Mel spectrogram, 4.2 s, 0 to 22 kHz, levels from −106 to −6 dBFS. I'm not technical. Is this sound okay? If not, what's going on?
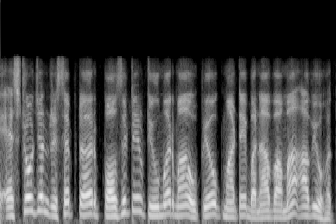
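Yes, this speech sounds fine; it has the familiar character of an HD Voice phone call, and there's nothing here to worry about.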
